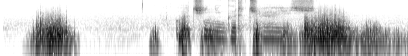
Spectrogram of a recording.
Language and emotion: Russian, sad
